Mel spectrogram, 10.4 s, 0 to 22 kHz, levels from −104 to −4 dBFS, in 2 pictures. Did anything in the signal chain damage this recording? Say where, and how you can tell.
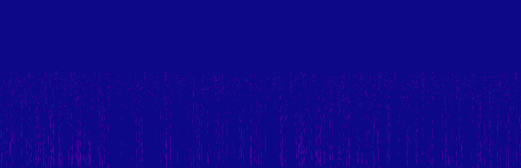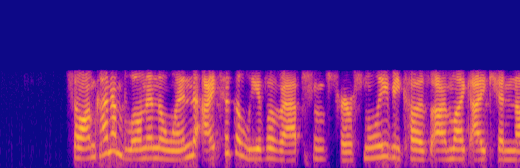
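Yes, at the codec: the whole clip is squeezed into roughly 250 Hz to 3.6 kHz and sounds rough and synthetic, which fits G.729 rebuilding speech at 8 kbit/s.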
